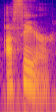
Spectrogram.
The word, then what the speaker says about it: hacer: We need to talk about the verb hacer. Hacer. Just for fun, let's spell it.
